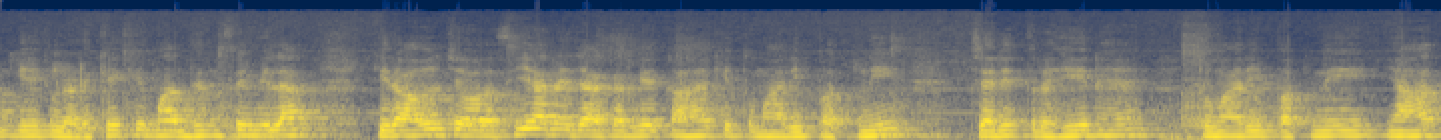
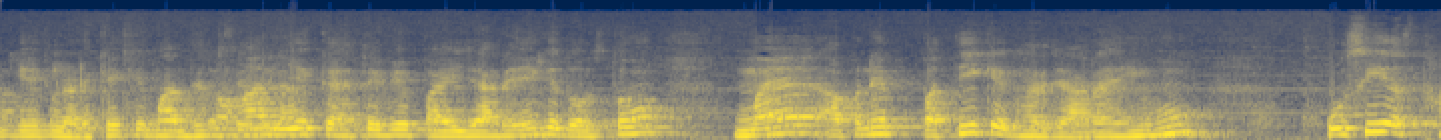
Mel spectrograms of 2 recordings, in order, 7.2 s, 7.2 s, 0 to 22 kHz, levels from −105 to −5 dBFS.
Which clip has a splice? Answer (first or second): second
